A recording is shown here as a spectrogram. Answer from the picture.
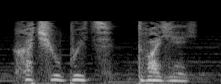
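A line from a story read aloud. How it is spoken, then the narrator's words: Breathless whisper. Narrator (Russian): она прошептала, прерывисто дыша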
